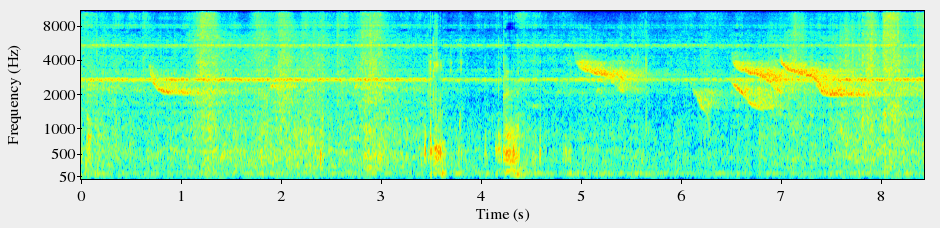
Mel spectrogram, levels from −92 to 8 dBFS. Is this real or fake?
fake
